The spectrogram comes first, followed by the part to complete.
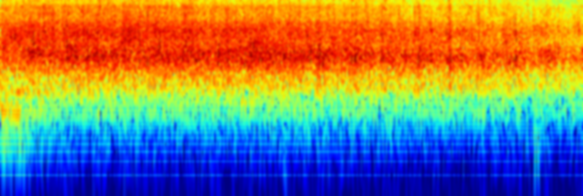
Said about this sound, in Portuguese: Um aplauso para Jesus Cristo. Um aplauso para Jesus Cristo.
